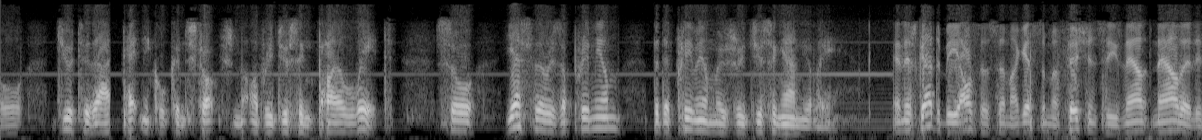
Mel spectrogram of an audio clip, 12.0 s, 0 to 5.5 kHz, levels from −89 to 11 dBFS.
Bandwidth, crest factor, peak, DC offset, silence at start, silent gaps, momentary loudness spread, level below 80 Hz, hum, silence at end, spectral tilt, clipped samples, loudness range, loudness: 5.2 kHz; 18 dB; -2 dBFS; under 0.1%; 0 s; none; 12 LU; -66 dBFS; none; 0 s; -9 dB/octave; under 0.1%; 2 LU; -21 LUFS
